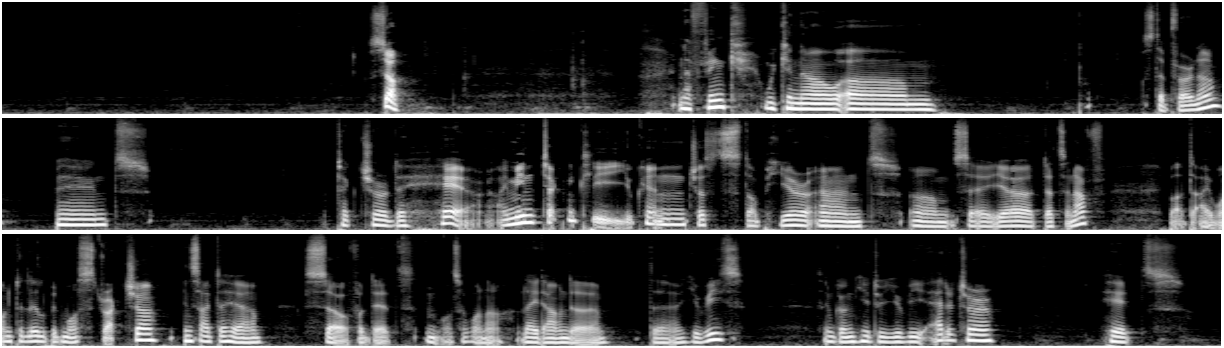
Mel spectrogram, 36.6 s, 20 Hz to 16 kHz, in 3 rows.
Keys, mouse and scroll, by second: 0.7 click, 3.0 click, 3.3-3.8 scroll up 2, 3.8-4.3 scroll down 2, 4.3-5.7 shift+middle drag, 5.7 Tab, 6.6-12.8 middle drag, 12.8 click, 13.3 click, 14.6-16.6 middle drag, 16.6-17.1 drag, 17.5-24.7 middle drag, 24.7-26.8 drag, 26.8-27.4 scroll up 1, 27.4-27.8 scroll down 1, 27.8-34.7 middle drag, 34.7 click, 35.2-36.3 middle drag, 36.3 shift+click.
